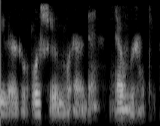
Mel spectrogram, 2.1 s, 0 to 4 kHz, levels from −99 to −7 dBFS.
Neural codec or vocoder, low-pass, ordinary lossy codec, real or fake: codec, 24 kHz, 0.9 kbps, WavTokenizer, small release; 3.6 kHz; none; fake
